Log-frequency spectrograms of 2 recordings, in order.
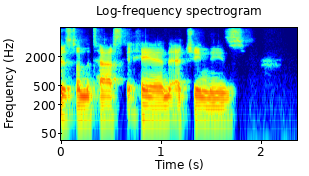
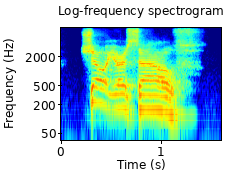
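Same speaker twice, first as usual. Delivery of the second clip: yelling, shouting, much higher pitch; 9 semitones higher than usual. A game master voices a character calling out someone who is hiding: yelling. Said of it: "Agamir continues to yell".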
